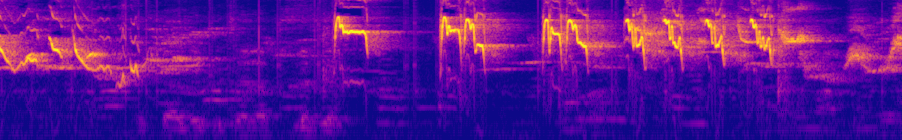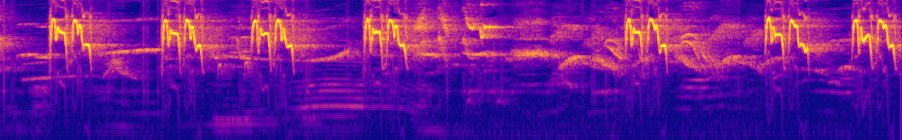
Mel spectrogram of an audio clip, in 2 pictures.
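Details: A young, formerly silent Oriental magpie-robin (kacer), said to respond quickly, fight and fan its tail, gives high, rapid, scratchy chattering phrases in repeated bursts about every half second, with sweet whistled notes mixed in.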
